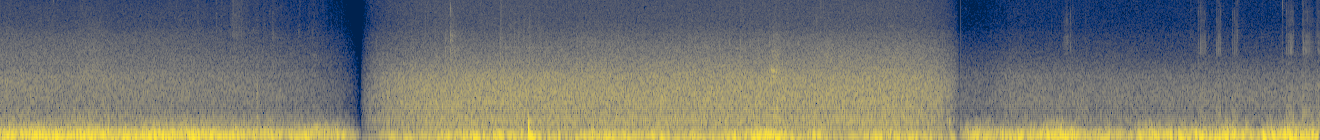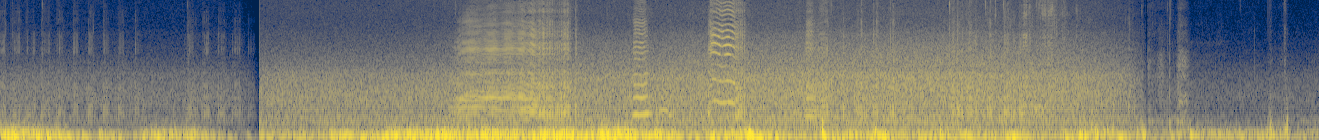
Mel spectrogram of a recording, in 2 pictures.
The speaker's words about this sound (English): The wind blows in the fall and there's no leaves to buffer the sound. Trees rub against each other. Sound like ghosts from a forgotten past.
